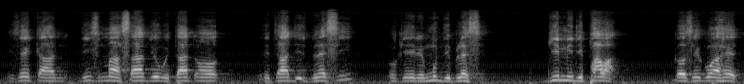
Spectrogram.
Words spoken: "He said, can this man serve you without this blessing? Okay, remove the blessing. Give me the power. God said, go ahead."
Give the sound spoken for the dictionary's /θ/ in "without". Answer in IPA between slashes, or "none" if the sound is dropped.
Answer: /t/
